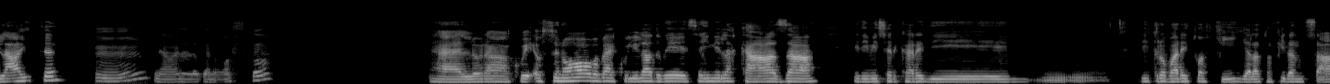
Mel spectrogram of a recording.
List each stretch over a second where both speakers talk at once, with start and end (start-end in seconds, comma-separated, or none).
none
